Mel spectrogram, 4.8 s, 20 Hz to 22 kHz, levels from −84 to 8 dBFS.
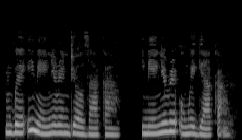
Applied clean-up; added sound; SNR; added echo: none; none; none; none.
